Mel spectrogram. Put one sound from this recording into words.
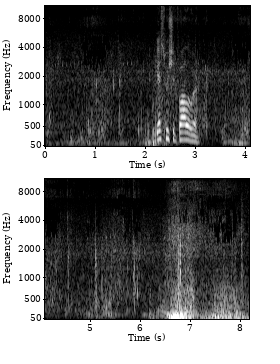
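A wooden boat glides through water.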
